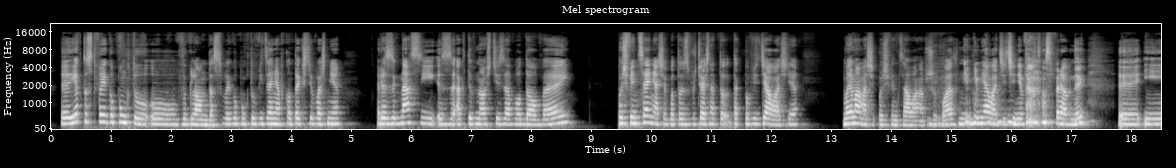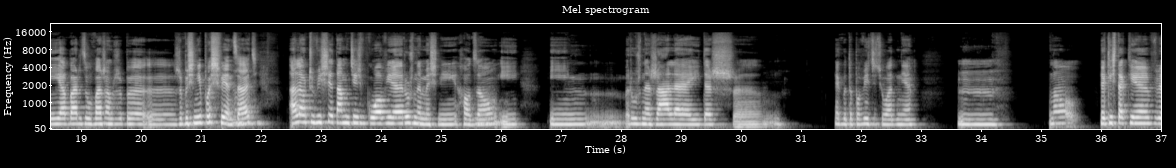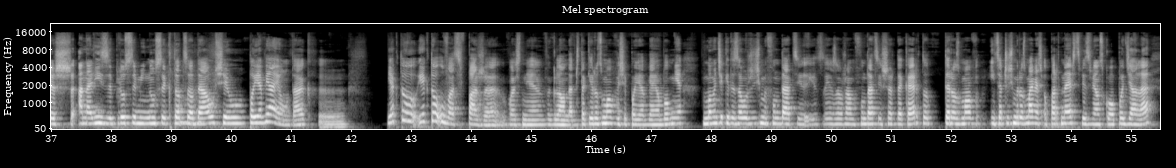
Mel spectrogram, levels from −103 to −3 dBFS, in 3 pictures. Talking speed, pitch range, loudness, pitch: 125 wpm, 190-225 Hz, -17 LUFS, 205 Hz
